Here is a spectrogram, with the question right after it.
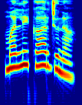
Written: ಮಲ್ಲಿಕಾರ್ಜುನ

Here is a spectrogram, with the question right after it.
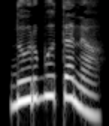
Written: ದುರ್ಬೋಧನೆ

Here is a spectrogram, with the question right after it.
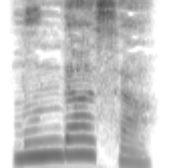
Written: ಮುಂಡಿಸು

